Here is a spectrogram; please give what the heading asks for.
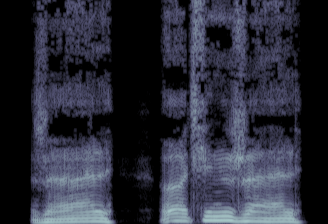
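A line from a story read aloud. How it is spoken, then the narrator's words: Through gritted teeth. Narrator (Russian): проскрипел зубами Николай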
